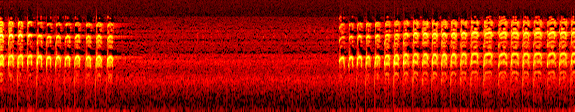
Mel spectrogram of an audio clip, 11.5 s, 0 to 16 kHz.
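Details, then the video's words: Young osprey at its Loch Arkaig nest on 31 August 2022, fish calling ahead of a trout delivery by the male parent: rapid series of sharp piping notes, a four-second pause, then the insistent piping resumes. "Sarafina arrives on the nest - fish calling"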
